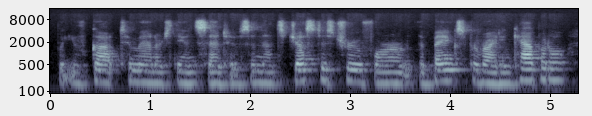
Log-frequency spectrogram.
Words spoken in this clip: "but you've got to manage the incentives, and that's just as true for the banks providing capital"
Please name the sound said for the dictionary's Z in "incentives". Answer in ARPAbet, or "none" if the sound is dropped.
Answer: Z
